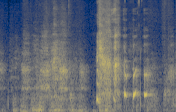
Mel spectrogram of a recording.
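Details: Key the Siberian Husky, indoors, vocalizing for his lunch. Human talk comes first, then a loud, strained, yowling outburst followed by short rising whine-like yelps in quick succession.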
